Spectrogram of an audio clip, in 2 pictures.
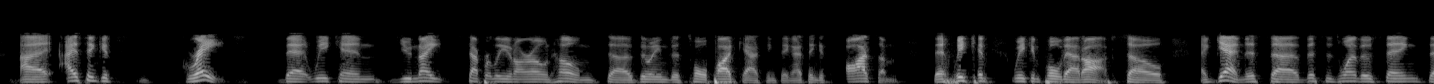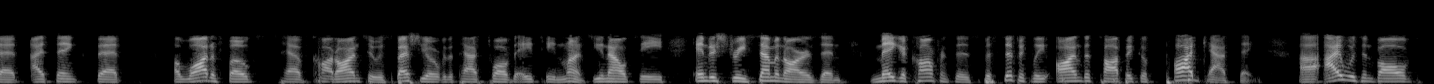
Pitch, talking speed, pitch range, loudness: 125 Hz, 165 wpm, 115-140 Hz, -28 LUFS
